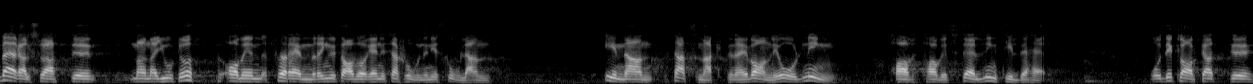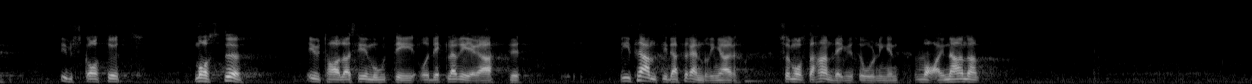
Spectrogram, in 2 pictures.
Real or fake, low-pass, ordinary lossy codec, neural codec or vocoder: fake; 7.2 kHz; none; codec, 24 kHz, 6 kbps, HILCodec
